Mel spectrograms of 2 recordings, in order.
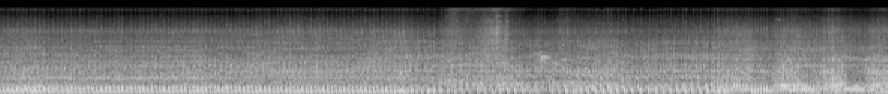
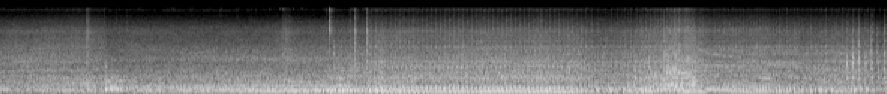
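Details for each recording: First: Honda Beat FI scooter after fixing rough CVT clatter at idle: steady even idle hum, then a busier rattle as revs rise with no harsh grinding; original noise gone, CVT sounds normal. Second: Honda Beat FI scooter idling with a loose, uneven clatter of about four knocks a second from the CVT that roughens on blips; rollers found worn out of shape and oil seeping.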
